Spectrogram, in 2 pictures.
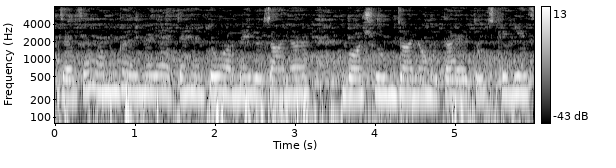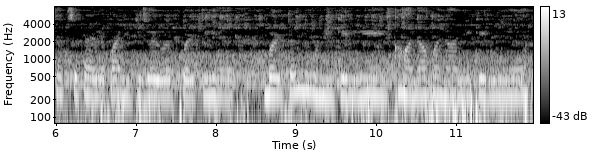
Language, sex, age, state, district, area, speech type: Urdu, female, 30-45, Delhi, Central Delhi, urban, spontaneous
